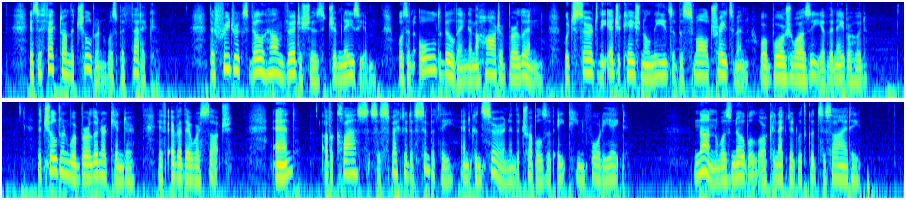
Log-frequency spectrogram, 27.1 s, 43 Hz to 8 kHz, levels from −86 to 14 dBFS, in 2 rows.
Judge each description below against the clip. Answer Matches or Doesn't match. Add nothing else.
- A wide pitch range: Doesn't match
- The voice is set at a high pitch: Doesn't match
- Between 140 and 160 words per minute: Matches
